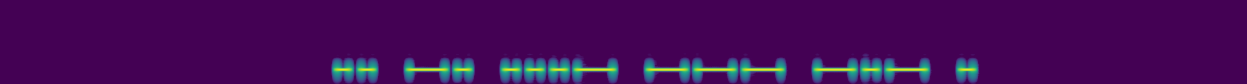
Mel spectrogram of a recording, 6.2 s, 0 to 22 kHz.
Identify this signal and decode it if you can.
Morse code, heard as a keyed tone, about 20 wpm, 700 Hz. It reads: INVOKE
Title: 6 Letter Words - First 3 Letters Given - 20wpm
